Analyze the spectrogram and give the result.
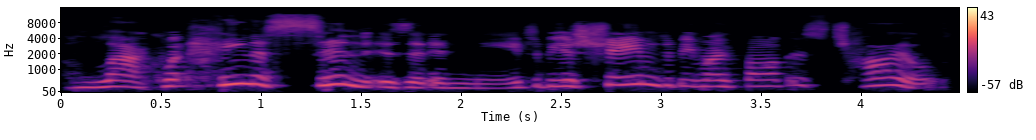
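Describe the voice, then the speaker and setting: A woman's voice: high-pitched, animated, normal speed. A woman playing a dutiful but secretly rebellious young daughter in love in a Shakespearean audio play. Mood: troubled resolve.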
